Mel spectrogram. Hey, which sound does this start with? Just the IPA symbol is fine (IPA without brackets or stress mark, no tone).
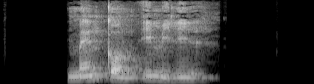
m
